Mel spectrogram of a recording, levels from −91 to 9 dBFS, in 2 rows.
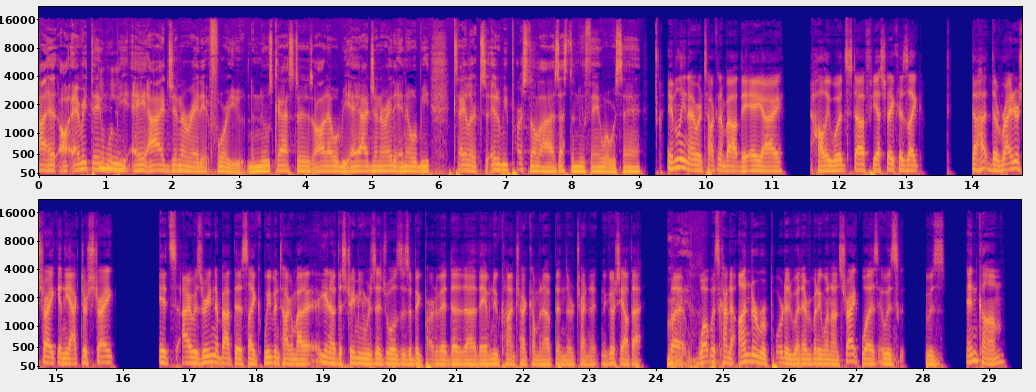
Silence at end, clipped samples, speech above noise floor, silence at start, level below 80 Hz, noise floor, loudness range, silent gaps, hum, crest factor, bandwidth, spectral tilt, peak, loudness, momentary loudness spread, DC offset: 0.25 s; under 0.1%; over 79 dB; 0 s; -24 dBFS; under -90 dBFS; 2 LU; 9.15-9.25 s, 11.29-11.57 s, 13.37-13.62 s, 13.79-14.00 s, 15.99-16.55 s, 23.93-24.17 s, 27.84-28.05 s, 28.44-28.66 s; none; 12 dB; 17 kHz; -5.5 dB/octave; 0 dBFS; -12 LUFS; 5 LU; under 0.1%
